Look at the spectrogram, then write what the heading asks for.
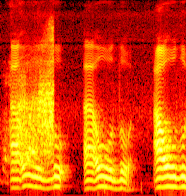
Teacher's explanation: ذال زبان کی نوک جو ہے نا اس کو یہاں دانتوں کے ساتھ ملائیں گے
